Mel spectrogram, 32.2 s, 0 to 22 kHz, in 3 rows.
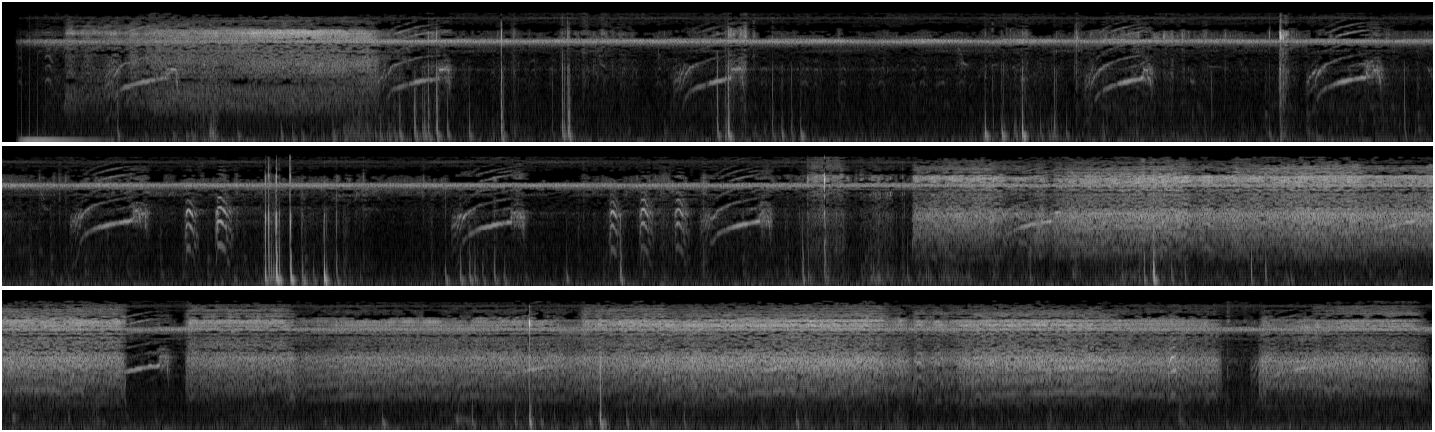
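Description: Outdoor insect chorus: a steady high-pitched insect tone with short rising chirps every second or two and scattered sharp clicks. A louder, hissing insect sound joins about 17 seconds in.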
